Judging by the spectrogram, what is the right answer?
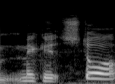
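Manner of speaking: put-on British accent. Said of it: "And I said, like".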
